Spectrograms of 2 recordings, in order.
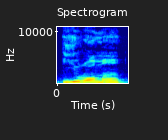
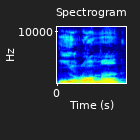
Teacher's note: اب رو پہ جب بھی زبر یا پیش آئے گی تو را موٹی پڑی جائے گی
